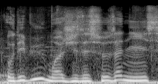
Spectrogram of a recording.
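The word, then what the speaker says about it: Suzane: Dans un instant, Christophe Maé et Seuzani. Je l'ai bien prononcé ou pas, Ombline? – Très bien. – Très bien, oui.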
